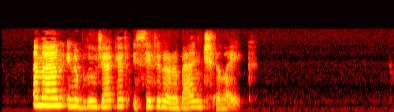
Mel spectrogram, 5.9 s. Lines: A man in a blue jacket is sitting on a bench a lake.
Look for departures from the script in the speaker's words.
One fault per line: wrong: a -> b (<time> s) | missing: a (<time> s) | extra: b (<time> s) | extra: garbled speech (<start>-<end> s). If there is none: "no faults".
no faults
